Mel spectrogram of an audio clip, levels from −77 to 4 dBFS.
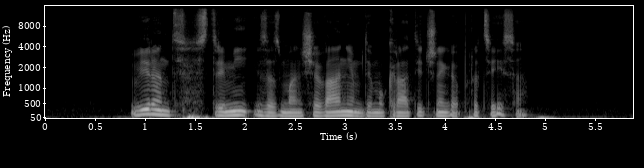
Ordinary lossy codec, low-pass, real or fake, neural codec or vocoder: none; 14.4 kHz; real; none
